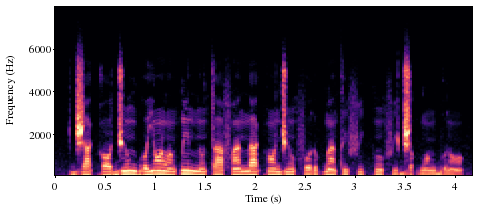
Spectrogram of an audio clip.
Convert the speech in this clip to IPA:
d͡ʒ a˨ k ɔ˨ d͡ʒ ũ˧ ɡ͡b o˧ j ɔ̃˦ l ɔ̃˧ k͡p ĩ˦ n ũ˧ t a˨ f ã˨˦ n a˦ k ɔ̃˦ d͡ʒ ũ˧ f o˨ ɾ u˨˦ ɡ͡b ã˦˨ t i˨˦ f i˧ k ũ˧ f i˨ d͡ʒ ɔ˨˦ ɡ͡b ɔ̃˧ ɡ͡b u˨ ɾ ɔ̃˨

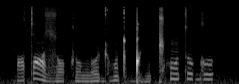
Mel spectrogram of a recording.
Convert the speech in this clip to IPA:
ɽ ɪ˩˥ tˤ a˥˩ ɮ ɔ˩ k ɾ o˩ ŋ ɾ o˥˩ ɖʱ õ˥˩ t ɡ͡ǃ ɪ˩ ŋ ǁʰ õ˥ t ʊ˥ ɡ ʊ˥

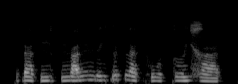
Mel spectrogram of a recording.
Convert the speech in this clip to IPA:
ɗ a˨˩ t̚ ɲ a˨˩ k̚ ŋ a̰˧˥ n ŋ e˧ j ɗ ə˦˥ t̚ l a˨˩ t̚ h u˧˩ ə̯ k əː˨˦ j ɣ a˨˩ t̚

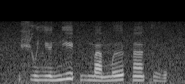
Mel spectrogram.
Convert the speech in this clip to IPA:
ɕ u lʲ œ nʲ e ʔ i̤ m a m ə | ã k ə̤

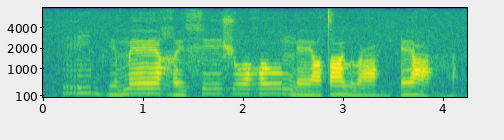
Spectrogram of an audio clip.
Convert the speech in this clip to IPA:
r i˦ bʱ ɪ˨ m ɛː˦ ʁ ɪ˨ x ɪː˦ ʒ o˦ ʁ oː˦ ŋ ɛː˨ tˤ u˦ l ʊ˨ ʕ e̤˨ ʔ ɛ˦ ʕ a̤˨

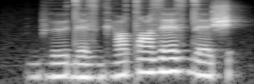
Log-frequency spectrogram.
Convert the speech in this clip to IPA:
bʱ ø˩ d ɛ˩ z ɡʱ y˨ tˤ a˦ z ɛ˦ z d ɛ˨ ʃ

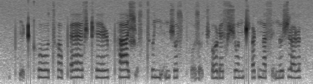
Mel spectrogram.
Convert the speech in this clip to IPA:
pʰ ḭ ʈ kʰ oː tʰ ʌ pʼ ɛː s ʈʰ eː ɭ pʰ a ɕ o̰ s tʰ ɯ ɲ ḛ n ʃ o s pʰ o̰ z o̰ t͡ʃʼ o ɽ e s ʃ oː n t͡ʃʼ ʌ ʈ n a s ḭ n ɯ ʃ ɭ a ɭ

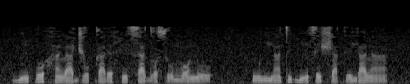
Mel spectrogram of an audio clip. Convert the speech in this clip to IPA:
ɡ͡b ĩ˨ k͡p o˧ h ã˨ l a˨˦ d͡ʒ o˦˨ k a˨˦ ɾ ɛ˦ h ĩ˧ s a˧ d ɔ˨ s o˨˦ m ɔ˦ n o˦˨ | w i˨ j ã˨˦ t i˦˨ ɡ͡b ĩ˨˦ s e˧ ʃ a˨ k e˧ j a˦ l ã˧

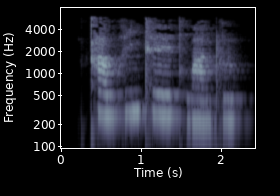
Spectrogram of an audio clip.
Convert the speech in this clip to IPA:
kʰ a˧ w h i˦˥ n tʰ eː˧ kʰ w a˧ n pʰ l ɯ˦˥ k̚

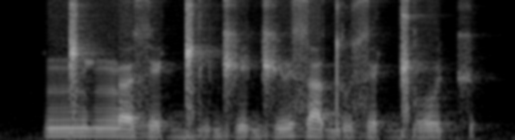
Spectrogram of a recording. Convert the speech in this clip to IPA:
ŋ͡ǁ i ŋ ɐ z e ɡ͡ǁ i d͡ʒ e d͡ʒ ɨ z a d u z ɘ ɡ͡ǁ o t͡ʃ

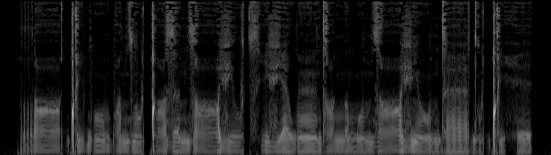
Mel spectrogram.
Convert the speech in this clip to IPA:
r ɑː ǃʼ i b ɔ̃ː b ɑ n z ɔ̃ ŋ͡ǃ ɑ z ə n z ɑː vʲ uː t͡sʰ i vʲ æ w æ̃ː d ɑ ŋ ʌ m ɔ̃ n z ɑː vʲ ɔ̃ː n d æː d ɔ̃ ǃʼ i h ɪ

